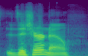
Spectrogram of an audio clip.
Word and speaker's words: DiGiorno: How do they say it in the commercials? – It's not delivery, it's DiGiorno. Because they want the D-E.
